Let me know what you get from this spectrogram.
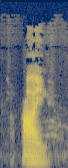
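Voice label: "Ainu", Japanese, male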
